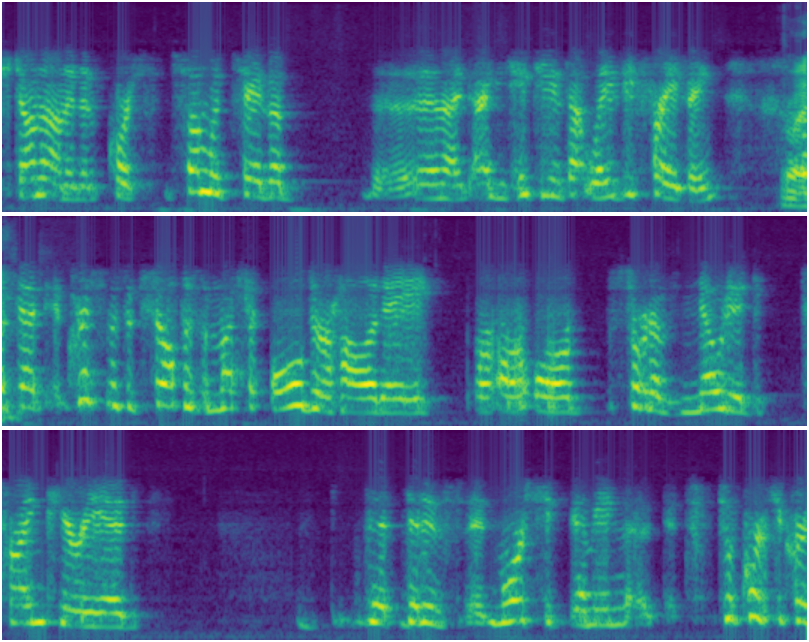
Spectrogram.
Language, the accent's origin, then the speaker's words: English; Las Vegas, Nevada, United States; I grew up in Vegas.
